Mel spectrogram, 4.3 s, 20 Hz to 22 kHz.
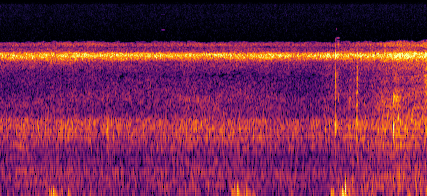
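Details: A continuous buzzing drone from honey bees, recorded on 8 March 2015, stays even in loudness, with a thin steady high tone above it and a few faint taps.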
